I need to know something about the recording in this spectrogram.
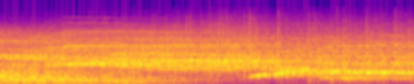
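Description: Dance-routine music played loud over a sports hall's sound system, with the audience cheering and whooping over it.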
